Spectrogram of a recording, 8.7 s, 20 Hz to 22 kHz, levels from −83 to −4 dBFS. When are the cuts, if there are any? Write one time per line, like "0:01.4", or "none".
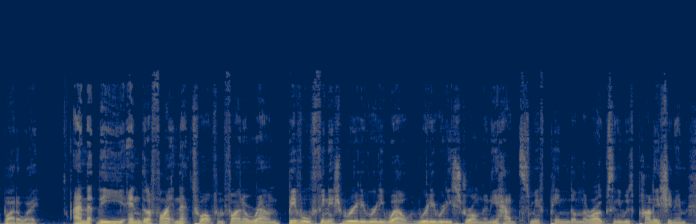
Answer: none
